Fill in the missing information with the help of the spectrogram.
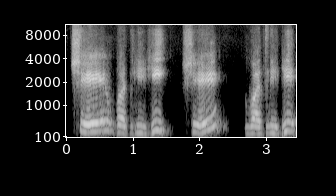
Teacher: అక్కడ స కాదు ష మెలికి ష అది ష అనాలి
